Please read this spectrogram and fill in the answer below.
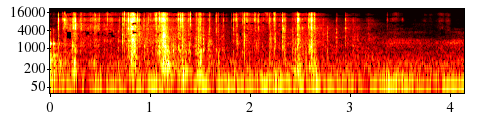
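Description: Foil wrapper of a hockey card pack being torn open by hand: a quick run of crinkles and rips through the first two and a half seconds or so, then only faint handling.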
